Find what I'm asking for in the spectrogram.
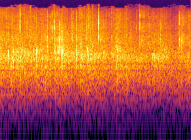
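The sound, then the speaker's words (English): A church audience clapping during a worship service: dense, continuous applause from many hands, steady and fairly loud throughout. “I know I've been telling you to clap, but let's clap again.”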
